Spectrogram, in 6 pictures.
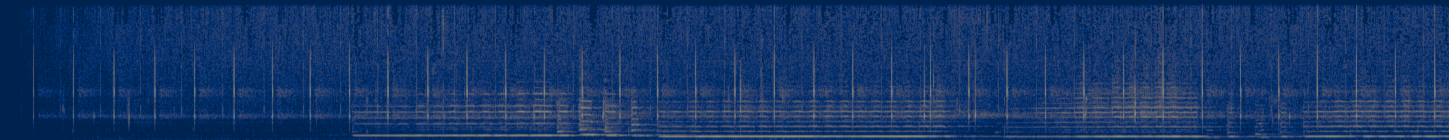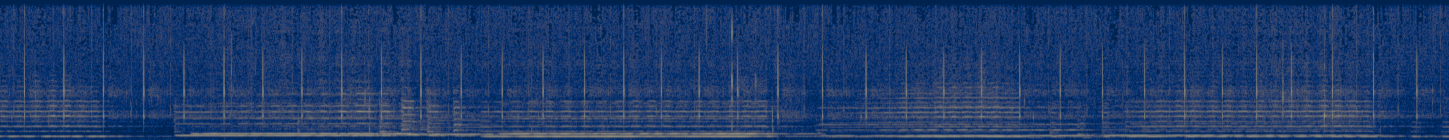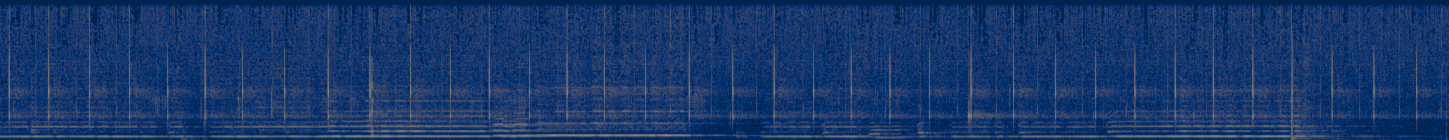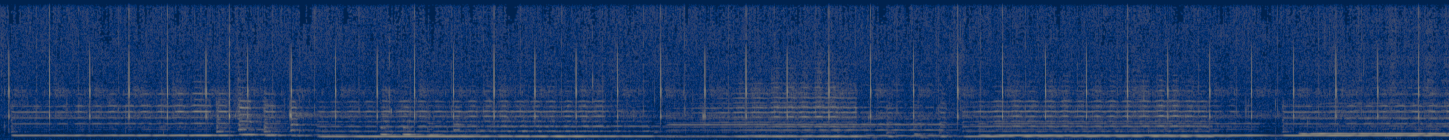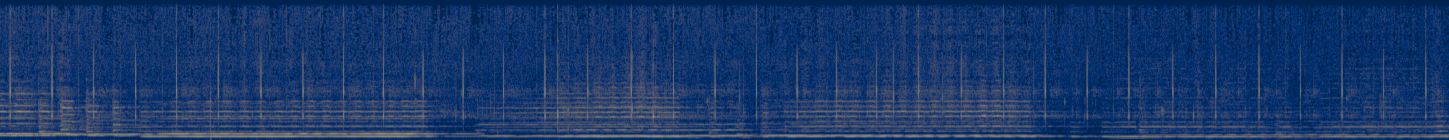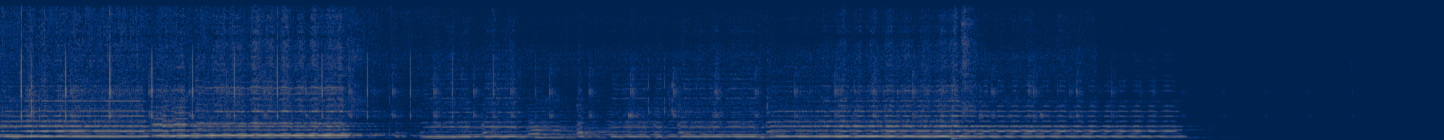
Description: To reflect this in my piece, I have kept the sound of the hydrophone from the original recording as a time clock. "Accompanying, I have played layers of tenor recorder to represent the harmony of breath beneath th…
